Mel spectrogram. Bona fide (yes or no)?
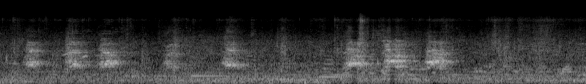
yes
